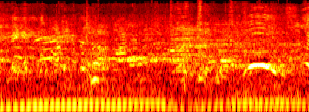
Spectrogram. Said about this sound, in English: The sound there of protesters running from police and coughing after officers fired tear gas.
